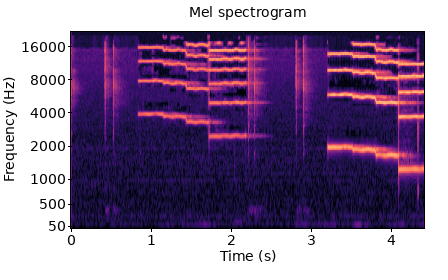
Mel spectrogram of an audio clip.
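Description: Bright synth lead built from a sine wave with added harmonics and no unison, playing short descending gliding notes in a sparse, quiet melodic phrase with faint clicks between notes.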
